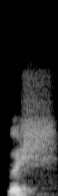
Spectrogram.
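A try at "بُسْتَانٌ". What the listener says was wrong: Bukan bush. Kalau bush, shin, tapi bus. Bukan bush, bus. Beda. Kalau itu shin. BUS, bukan BUSY. Bus.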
